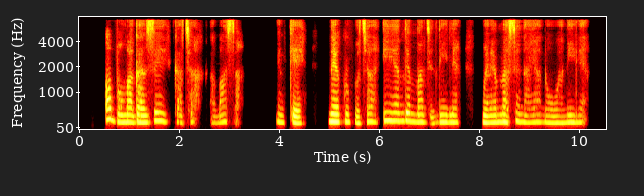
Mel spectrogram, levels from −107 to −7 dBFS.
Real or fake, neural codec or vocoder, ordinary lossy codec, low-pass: fake; codec, 16 kHz, 1.1 kbps, Voila-Tokenizer; none; none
